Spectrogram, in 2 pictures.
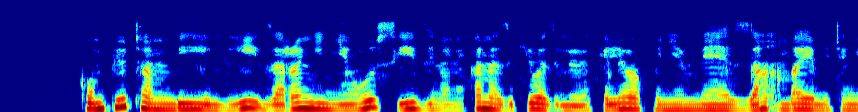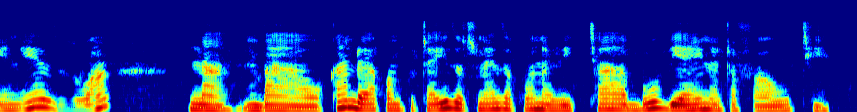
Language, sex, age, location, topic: Swahili, female, 18-24, Kisii, education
